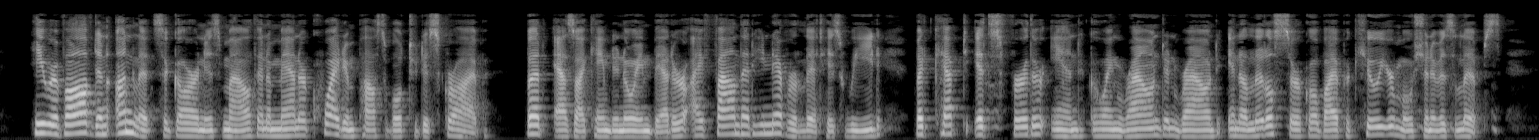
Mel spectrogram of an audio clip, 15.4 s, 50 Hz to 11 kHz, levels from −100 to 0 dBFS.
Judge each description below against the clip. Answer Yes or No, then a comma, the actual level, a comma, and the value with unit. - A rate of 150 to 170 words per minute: No, average, 200 wpm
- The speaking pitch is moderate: Yes, medium, 155 Hz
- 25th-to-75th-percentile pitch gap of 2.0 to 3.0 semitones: No, average, 4.6 semitones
